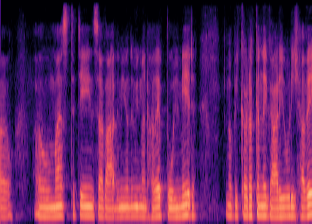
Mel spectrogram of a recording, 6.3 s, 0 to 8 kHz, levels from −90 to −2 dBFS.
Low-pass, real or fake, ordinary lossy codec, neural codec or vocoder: none; fake; none; codec, 16 kHz, 1.1 kbps, Voila-Tokenizer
